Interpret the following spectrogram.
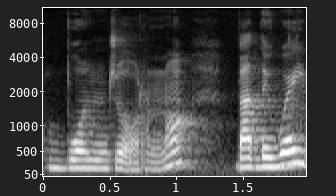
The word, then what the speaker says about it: buongiorno: As you can see, we have quite a few vowels in this word, as it happens with most Italian words. And the point with vowels in Italian pronunciation is that, as I always say, they are the pillar of correct Italian pronunciation.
